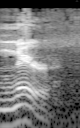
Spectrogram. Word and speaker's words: ner: It's a word that's built off another Hebrew word pronounced ner. A ner is a lamp.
